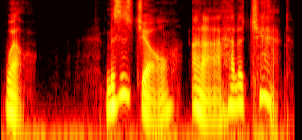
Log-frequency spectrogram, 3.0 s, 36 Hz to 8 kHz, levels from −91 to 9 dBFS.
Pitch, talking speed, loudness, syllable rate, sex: 125 Hz, 160 wpm, -19 LUFS, 3.8 syllables/s, male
